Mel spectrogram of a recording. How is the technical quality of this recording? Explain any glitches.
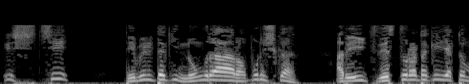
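The technical quality is compromised by audible codec damage throughout the speech. The likely cause is AAC compression, AAC-LC at a low bitrate, which fits around 24 kbps. With so few bits, the encoder quantises its frequency lines coarsely against a hearing model and drops the top band, so nothing remains above 6.3 kHz. The speech sounds plainly dull and smeared, with a warbling or fizzy texture on sustained sounds and sibilants.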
